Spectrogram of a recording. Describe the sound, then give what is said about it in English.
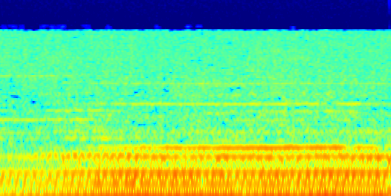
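A car engine runs steadily at an airport, a low, continuous droning hum with a faint whine above it, holding an even level for the whole stretch with no voices. “No one knew of it, only George the butler, who met him with a car at the airport.”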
